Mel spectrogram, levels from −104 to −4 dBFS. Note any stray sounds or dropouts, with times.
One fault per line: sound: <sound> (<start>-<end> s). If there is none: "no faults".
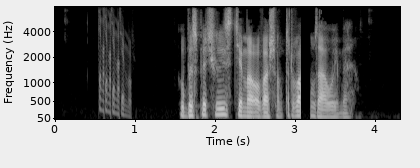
sound: chirp (0.5-1.0 s)
sound: dropout (3.1-3.2 s)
